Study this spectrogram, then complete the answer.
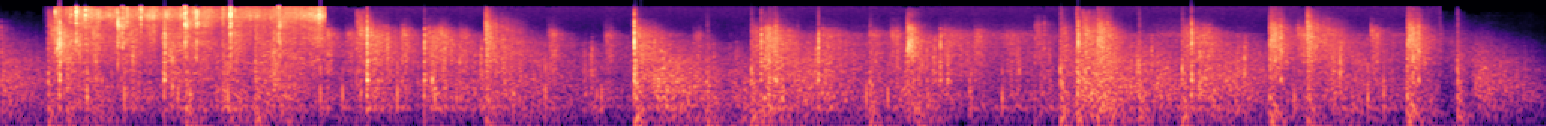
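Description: Muskets fire in ragged volleys, with sharp cracks that echo outdoors.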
